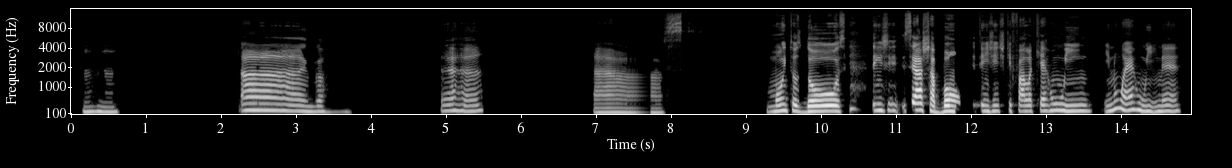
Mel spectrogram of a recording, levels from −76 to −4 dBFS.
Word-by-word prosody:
Uhum. 165 Hz, -1 st, -6 dB, 1.6 s
Ah, 215 Hz, -3 st, +1 dB
go 175 Hz, 0 st, -6 dB, 1.5 s
Aham. 200 Hz, 0 st, -5 dB, 1.5 s
Ah 145 Hz, -1 st, -8 dB
si 140 Hz, -, -15 dB, 1.1 s
Muitos 195 Hz, +2 st, 0 dB
doce. 185 Hz, +2 st, +6 dB, 0.3 s
Tem 220 Hz, +1 st, -1 dB
gen 210 Hz, -1 st, -7 dB
você 190 Hz, +6 st, +1 dB
acha 230 Hz, -4 st, +7 dB
bom? 185 Hz, +5 st, +6 dB, 0.2 s
E 195 Hz, -, -21 dB
tem 195 Hz, -1 st, -3 dB
gente 190 Hz, +1 st, -6 dB
que 200 Hz, -, -9 dB
fala 190 Hz, 0 st, 0 dB
que 195 Hz, +2 st, -6 dB
é -, -, +2 dB
ruim. 200 Hz, -2 st, -1 dB, 0.2 s
E 185 Hz, -, -6 dB
não 255 Hz, +5 st, 0 dB
é 225 Hz, 0 st, +2 dB
ruim, 190 Hz, -7 st, -2 dB
né. 190 Hz, +1 st, -3 dB
190 Hz, 105 wpm, -20 LUFS, 175-210 Hz, 1.6 s, acha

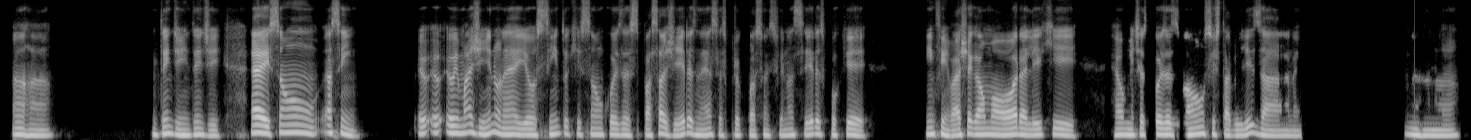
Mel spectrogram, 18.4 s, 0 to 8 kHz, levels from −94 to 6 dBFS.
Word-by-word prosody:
Aham. 115 Hz, -3 st, 0 dB, 1.2 s
Entendi, 135 Hz, +1 st, 0 dB
entendi. 115 Hz, -3 st, 0 dB, 0.4 s
É 165 Hz, -1 st, +9 dB
e 150 Hz, -, +6 dB
são 170 Hz, -1 st, +1 dB
assim, 150 Hz, -10 st, 0 dB, 0.7 s
eu 145 Hz, +1 st, 0 dB
eu 170 Hz, 0 st, -3 dB
eu 160 Hz, -2 st, +3 dB
imagino, 155 Hz, 0 st, +1 dB
né, 130 Hz, 0 st, +2 dB
e 125 Hz, -, +1 dB
eu 120 Hz, -1 st, +3 dB
sinto 140 Hz, +4 st, -3 dB
que 130 Hz, -1 st, -7 dB
são 130 Hz, 0 st, -2 dB
coisas 120 Hz, -2 st, -1 dB
passageiras, 120 Hz, +3 st, 0 dB
né, 120 Hz, 0 st, +1 dB
essas 120 Hz, -3 st, -5 dB
preocupações 115 Hz, 0 st, -5 dB
financeiras, 125 Hz, +3 st, -2 dB
porque, 120 Hz, -3 st, -1 dB, 0.7 s
enfim, 135 Hz, -2 st, +1 dB
vai 115 Hz, +3 st, +2 dB
chegar 130 Hz, 0 st, +2 dB
uma 130 Hz, 0 st, +1 dB
hora 125 Hz, +2 st, +4 dB
ali 120 Hz, +1 st, +1 dB
que 120 Hz, -5 st, -1 dB, 0.4 s
realmente 125 Hz, 0 st, +1 dB
as 130 Hz, -, -1 dB
coisas 130 Hz, -2 st, +3 dB
vão 130 Hz, +4 st, +3 dB
se 140 Hz, -1 st, -2 dB
estabilizar, 115 Hz, 0 st, -1 dB, 0.2 s
né. 105 Hz, 0 st, -4 dB, 1.3 s
Aham. 110 Hz, -3 st, 0 dB
125 Hz, 125 wpm, -23 LUFS, 115-135 Hz, 1.3 s, É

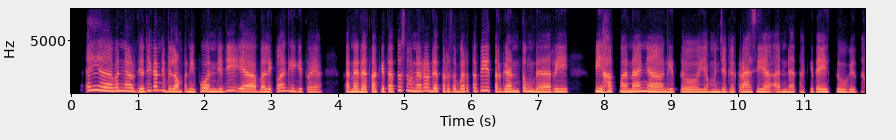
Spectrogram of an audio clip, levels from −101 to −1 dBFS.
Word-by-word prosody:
E 365 Hz, -3 st, -6 dB
iya, 340 Hz, -3 st, +4 dB
benar. 300 Hz, -3 st, +1 dB
Jadi 255 Hz, +5 st, -1 dB
kan 360 Hz, -, +2 dB
dibilang 255 Hz, -4 st, +1 dB
penipuan. 255 Hz, +1 st, 0 dB
Jadi 260 Hz, +4 st, -2 dB
ya 250 Hz, -2 st, +4 dB
balik 230 Hz, +1 st, 0 dB
lagi, 290 Hz, -2 st, -1 dB
gitu, 240 Hz, -1 st, -6 dB
ya. 215 Hz, 0 st, -6 dB, 0.3 s
Karena 245 Hz, -1 st, +3 dB
data 240 Hz, +1 st, +3 dB
kita 260 Hz, +1 st, 0 dB
tuh 350 Hz, -, -1 dB
sebenarnya 310 Hz, -2 st, 0 dB
udah 275 Hz, -2 st, +2 dB
tersebar, 255 Hz, -1 st, -1 dB
tapi 320 Hz, +2 st, -1 dB
tergantung 260 Hz, +1 st, +1 dB
dari 235 Hz, +1 st, 0 dB, 0.4 s
pihak 265 Hz, 0 st, +3 dB
mananya, 250 Hz, -1 st, +3 dB
gitu, 225 Hz, -1 st, -2 dB
yang 215 Hz, -1 st, -2 dB
menjaga 215 Hz, 0 st, -1 dB
kerahasiaan 225 Hz, 0 st, -1 dB
data 215 Hz, +1 st, -4 dB
kita 235 Hz, -1 st, -3 dB
itu, 225 Hz, 0 st, -1 dB
gitu. 210 Hz, 0 st, -6 dB
250 Hz, 165 wpm, -23 LUFS, 230-275 Hz, 0.4 s, iya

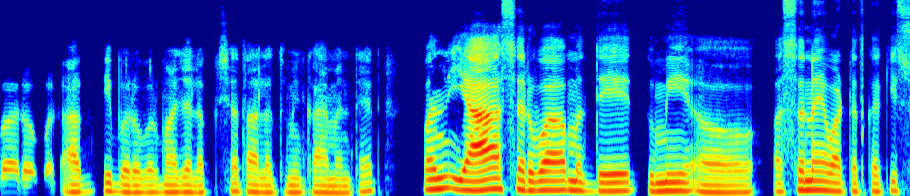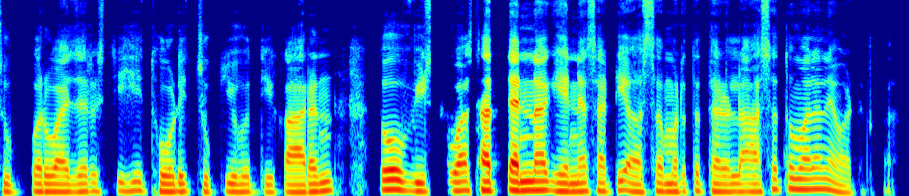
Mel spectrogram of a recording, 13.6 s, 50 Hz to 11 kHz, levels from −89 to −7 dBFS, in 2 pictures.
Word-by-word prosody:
बरोबर. 120 Hz, -2 st, -8 dB, 0.2 s
अगदी 130 Hz, +3 st, -6 dB
बरोबर 120 Hz, -2 st, -4 dB
माझ्या 120 Hz, 0 st, -2 dB
लक्षात 125 Hz, +3 st, -8 dB
आलं 120 Hz, -2 st, -2 dB
तुम्ही 120 Hz, 0 st, -4 dB
काय 115 Hz, -1 st, -4 dB
म्हणतायत. 115 Hz, +5 st, -6 dB, 0.4 s
पण 170 Hz, +2 st, +3 dB
या 160 Hz, +2 st, +7 dB
सर्वामध्ये 150 Hz, -3 st, +2 dB
तुम्ही 140 Hz, +1 st, +2 dB
अ, 135 Hz, -4 st, -4 dB, 0.5 s
असं 155 Hz, +4 st, 0 dB
नाही 155 Hz, 0 st, +3 dB
वाटत 135 Hz, -3 st, -2 dB
का? 135 Hz, -, -3 dB
की 145 Hz, -, -6 dB
सुपरवायझर्सची 130 Hz, +1 st, -2 dB
ही 145 Hz, +1 st, -3 dB
थोडी 130 Hz, -1 st, +1 dB
चुकी 130 Hz, 0 st, -6 dB
होती. 125 Hz, -1 st, -3 dB
कारण 125 Hz, +3 st, +2 dB, 0.4 s
तो 165 Hz, 0 st, +7 dB
विश्वासात 145 Hz, +2 st, +2 dB
त्यांना 150 Hz, 0 st, +7 dB
घेण्यासाठी 135 Hz, 0 st, 0 dB
असमर्थ 130 Hz, +1 st, -3 dB
ठरला 130 Hz, 0 st, 0 dB
असं 130 Hz, +6 st, -4 dB
तुम्हाला 170 Hz, 0 st, +1 dB
नाही 165 Hz, -4 st, -1 dB
वाटत 120 Hz, 0 st, -9 dB
का? -, -, -21 dB
135 Hz, 160 wpm, -23 LUFS, 125-145 Hz, 0.5 s, या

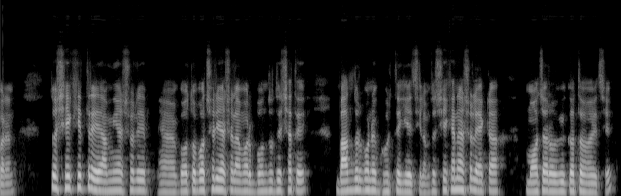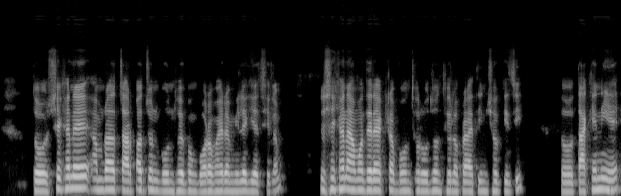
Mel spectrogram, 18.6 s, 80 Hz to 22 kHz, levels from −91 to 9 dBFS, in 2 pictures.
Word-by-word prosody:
পারেন। 135 Hz, +1 st, -4 dB, 0.6 s
তো -, -, +2 dB
সেক্ষেত্রে 205 Hz, -1 st, +2 dB, 0.2 s
আমি 160 Hz, +1 st, -3 dB
আসলে 165 Hz, +2 st, -3 dB, 0.4 s
আ -, -, -5 dB, 0.3 s
গত 155 Hz, -1 st, 0 dB
বছরই 180 Hz, +2 st, +2 dB
আসলে 165 Hz, 0 st, -3 dB
আমার 155 Hz, -1 st, 0 dB
বন্ধুদের 155 Hz, +1 st, -3 dB
সাথে 170 Hz, -2 st, +1 dB, 0.6 s
বান্দরবনে 165 Hz, +1 st, +3 dB
ঘুরতে 150 Hz, +1 st, -3 dB
গিয়েছিলাম। 140 Hz, -2 st, -2 dB
তো -, -, -2 dB
সেখানে 180 Hz, +2 st, 0 dB
আসলে 175 Hz, -1 st, -1 dB
একটা 155 Hz, +1 st, -2 dB, 0.6 s
মজার 150 Hz, +2 st, +2 dB
অভিজ্ঞতা 150 Hz, +1 st, 0 dB
হয়েছে। 140 Hz, +1 st, -4 dB, 0.7 s
তো 160 Hz, -, +5 dB, 0.2 s
সেখানে 195 Hz, +2 st, +4 dB, 0.3 s
আমরা 175 Hz, +1 st, +3 dB, 0.2 s
৪-৫ 165 Hz, +1 st, +3 dB
জন 175 Hz, -, +1 dB
বন্ধু 155 Hz, 0 st, -2 dB
এবং 155 Hz, +1 st, -3 dB
বড় 150 Hz, +1 st, +2 dB
ভাইয়েরা 155 Hz, 0 st, +1 dB
মিলে 155 Hz, +1 st, +1 dB
গিয়েছিলাম। 150 Hz, +2 st, -3 dB, 0.6 s
তো 175 Hz, -, -4 dB
সেখানে 185 Hz, +1 st, +2 dB
আমাদের 170 Hz, 0 st, +3 dB
একটা 165 Hz, +2 st, -2 dB
বন্ধুর 160 Hz, 0 st, -3 dB
ওজন 160 Hz, +1 st, -1 dB
ছিল 155 Hz, -1 st, -3 dB
প্রায় 150 Hz, -1 st, +2 dB
৩০০ 155 Hz, -2 st, -6 dB, 0.2 s
কেজি। 150 Hz, +4 st, -6 dB, 0.6 s
তো 145 Hz, -, -1 dB, 0.2 s
তাকে 150 Hz, +4 st, +2 dB
নিয়ে 170 Hz, -2 st, +2 dB
160 Hz, 150 wpm, -22 LUFS, 150-170 Hz, 0.7 s, তো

